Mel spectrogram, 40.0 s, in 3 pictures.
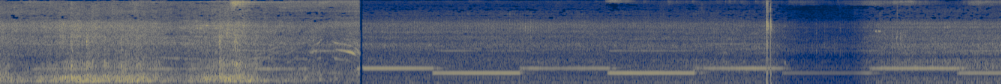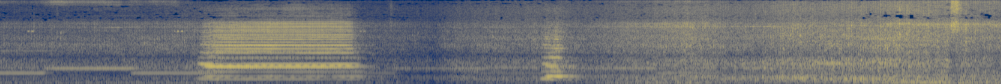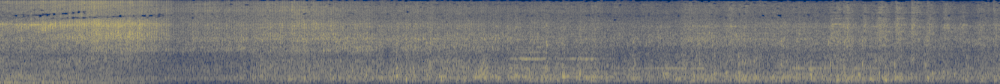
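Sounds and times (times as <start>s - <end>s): train engine and wheels passing: 0.0s - 40.0s
two-tone crossing warning: 0.0s - 40.0s
locomotive horn: 15.9s - 18.7s, 20.4s - 22.6s, 33.4s - 35.0s.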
